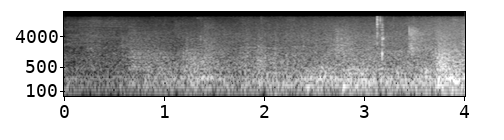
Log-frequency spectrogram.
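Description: A congregation rising to its feet: a rustling, shuffling noise of bodies, clothing, feet and pages that grows steadily louder.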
